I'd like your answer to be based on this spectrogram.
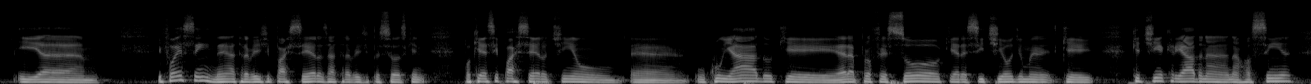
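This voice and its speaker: With an American accent, a man speaks at a moderate pace in a medium pitch with a dark, mellow tone. His pitch variation is ordinary, his loudness very even, and the background quiet. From US Pacific Northwest (Seattle). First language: English (speaking Portuguese). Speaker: social entrepreneur. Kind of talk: interview conversation. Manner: halting, many fillers.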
